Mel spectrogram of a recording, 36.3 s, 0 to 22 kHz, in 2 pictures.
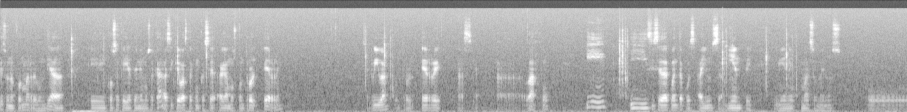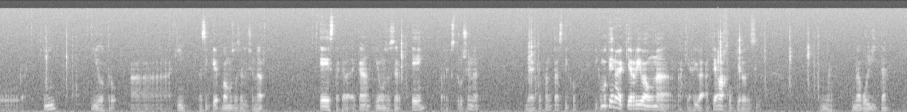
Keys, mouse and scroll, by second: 0.1 middle click, 1.1 shift+middle click, 1.8 shift+middle click, 2.6 scroll up 2, 3.7 ctrl+r, 4.3 ctrl+click, 6.3 click, 7.3 ctrl+r, 8.4 click, 10.1 click, 12.3 alt+Tab, 14.3 alt+Tab, 15.3 ctrl+r, 15.8 ctrl+click, 18.3 click, 19.1 ctrl+r, 19.5 ctrl+click, 21.1 click, 22.9 click, 24.0 right click, 24.5 middle click, 25.7 e, 28.1 alt+click, 28.6 alt+Tab, 32.3 alt+Tab, 32.6 alt+shift+middle click, 32.7 alt+shift+scroll up 2, 33.9 ctrl+r.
